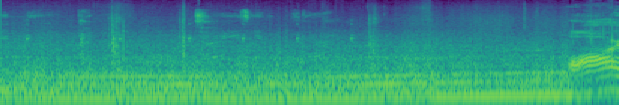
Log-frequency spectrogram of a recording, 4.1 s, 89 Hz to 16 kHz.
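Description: A Nissan 370Z's naturally aspirated engine hums steadily at cruising speed during a drive from Daegu toward Cheongju, a low continuous drone with a brief rising rev near the end, heard beneath someone talking.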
